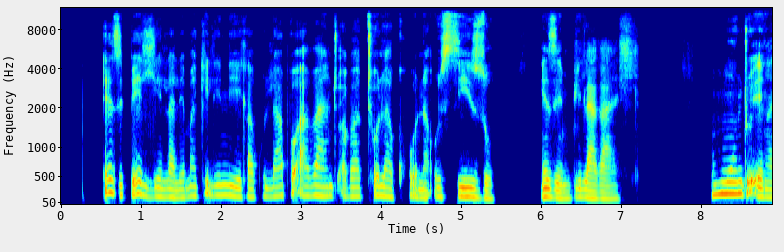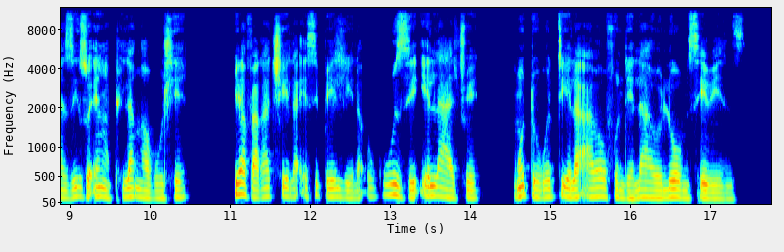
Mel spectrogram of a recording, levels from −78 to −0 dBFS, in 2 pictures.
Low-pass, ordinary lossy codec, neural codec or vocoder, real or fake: 10.8 kHz; MP3, 96 kbps; none; real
